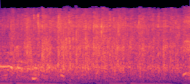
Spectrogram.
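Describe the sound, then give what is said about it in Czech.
A sustained burst of applause played as a sound effect, many hands clapping in a dense, steady patter for about three seconds at a fairly loud, even level, with no one speaking over it. “My máme dokonce potlesk.”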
